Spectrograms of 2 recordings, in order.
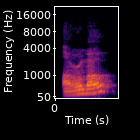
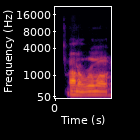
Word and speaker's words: Anarumo: Now, the next one, Sean, on the list is Bengals defensive coordinator Lou Arumo. I think I said it right. Lou Arumo. Anarumo, yep.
